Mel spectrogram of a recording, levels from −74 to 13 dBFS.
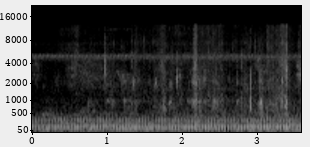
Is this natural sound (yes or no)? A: yes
